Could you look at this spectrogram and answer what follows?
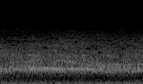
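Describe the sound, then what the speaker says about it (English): Steady crowd roar from a football stadium in a video game, a dense wash of many voices holding at a constant moderate level throughout a brief stretch with no distinct cheers standing out. "Listen to this crowd now."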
